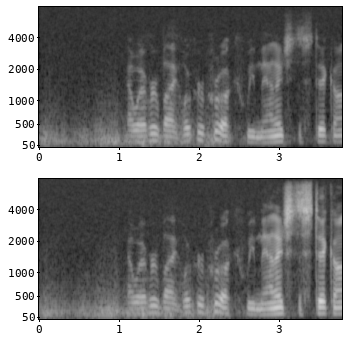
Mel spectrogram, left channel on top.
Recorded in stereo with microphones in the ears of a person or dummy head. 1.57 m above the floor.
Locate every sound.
1.1 s a man speaking: 35° left (ahead or behind); by 3.8 s 85° right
